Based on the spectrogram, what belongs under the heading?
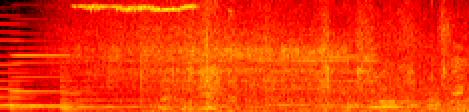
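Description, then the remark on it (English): Steady low rumble of a bus engine on a long ride into La Rochelle, France, with continuous road noise throughout, fairly loud, a few tonal whines on top and indistinct voices murmuring in the background. “That was an all right bus journey, but that was long.”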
